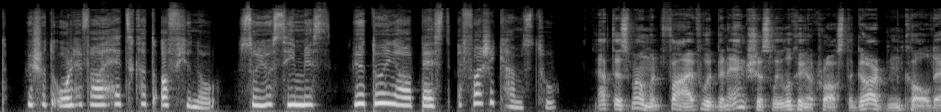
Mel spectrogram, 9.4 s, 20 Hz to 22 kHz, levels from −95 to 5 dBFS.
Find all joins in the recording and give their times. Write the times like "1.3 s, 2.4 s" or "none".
8.0 s

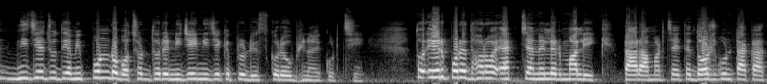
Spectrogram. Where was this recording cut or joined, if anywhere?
none

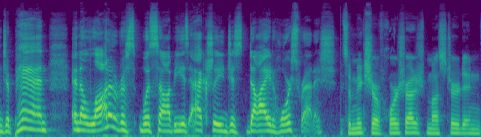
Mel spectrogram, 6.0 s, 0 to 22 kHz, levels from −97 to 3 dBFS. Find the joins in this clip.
4.3 s

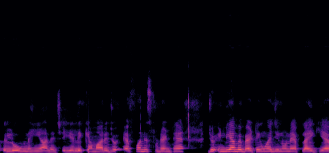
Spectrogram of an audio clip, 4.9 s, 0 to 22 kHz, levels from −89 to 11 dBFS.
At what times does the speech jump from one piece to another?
1.3 s

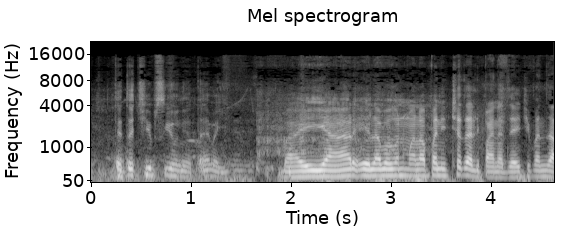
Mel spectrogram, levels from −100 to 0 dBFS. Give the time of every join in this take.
1.5 s

